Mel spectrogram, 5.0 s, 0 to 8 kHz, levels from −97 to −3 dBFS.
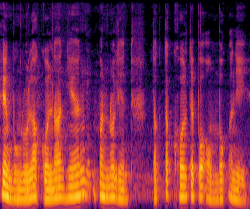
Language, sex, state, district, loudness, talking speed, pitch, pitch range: Mizo, male, Mizoram, Aizawl, -21 LUFS, 205 wpm, 110 Hz, 95-115 Hz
